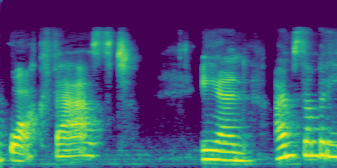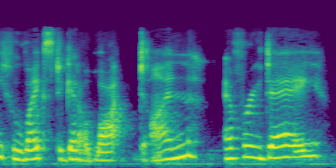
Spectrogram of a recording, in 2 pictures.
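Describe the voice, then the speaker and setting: At a very slow pace, a woman speaks with very wide pitch swings. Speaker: pastoral minister. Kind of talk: sermon. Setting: video call.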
